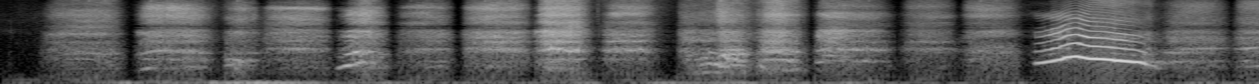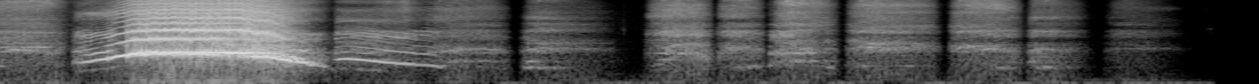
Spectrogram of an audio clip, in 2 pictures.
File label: realistic sound of a 15 y, teenage girl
